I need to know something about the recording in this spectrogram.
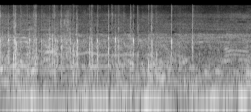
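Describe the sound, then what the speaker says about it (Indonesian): Audience applause at an Indonesian village tourism award ceremony, a steady wash of clapping hands mixed with crowd murmur, filling the room evenly without a break. "Boleh sekali lagi berikan tepuk tangan yang meriah Bapak Ibu hadirin"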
